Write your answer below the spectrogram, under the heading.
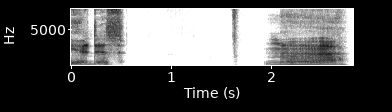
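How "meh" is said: ordinary talk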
